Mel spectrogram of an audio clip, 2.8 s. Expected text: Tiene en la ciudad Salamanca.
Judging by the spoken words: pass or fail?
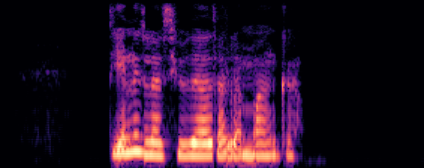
pass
